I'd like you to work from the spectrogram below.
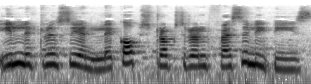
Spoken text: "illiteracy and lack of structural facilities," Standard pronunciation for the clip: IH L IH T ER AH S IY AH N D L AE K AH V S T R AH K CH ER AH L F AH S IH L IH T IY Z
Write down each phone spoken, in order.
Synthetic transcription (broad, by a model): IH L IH T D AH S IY AH N D L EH K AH P S T R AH K CH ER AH L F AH S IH L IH T IY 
